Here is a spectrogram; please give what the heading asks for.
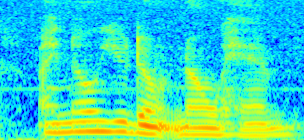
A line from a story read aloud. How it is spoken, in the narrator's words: Jess murmurs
